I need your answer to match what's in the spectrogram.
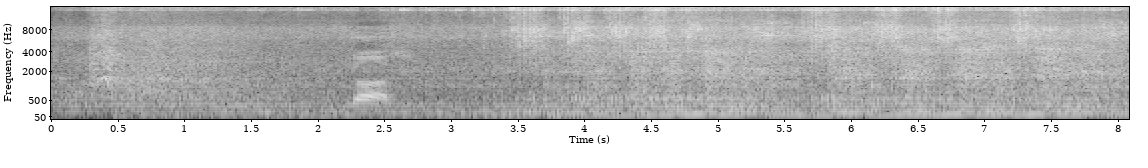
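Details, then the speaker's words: Yamaha Vega R motorcycle with a cold-morning hard-start problem, after carburetor replacement and kicking it five times with ignition off: short starter whirr, then it catches on the first electric-start press and settles to a steady idle; normal start. "pencet motor hidup coba sekali lagi Coba sekarang kita engkol"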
